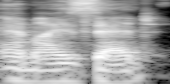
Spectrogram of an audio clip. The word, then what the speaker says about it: Ms.: MS period, it's pronounced like MIZ, like the wrestler The Miz.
